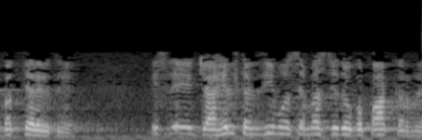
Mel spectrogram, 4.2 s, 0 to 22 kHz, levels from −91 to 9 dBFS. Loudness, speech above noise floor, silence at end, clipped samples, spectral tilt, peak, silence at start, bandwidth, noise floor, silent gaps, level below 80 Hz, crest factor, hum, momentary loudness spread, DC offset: -22 LUFS; 24 dB; 0 s; under 0.1%; -11 dB/octave; -4 dBFS; 0 s; 5 kHz; -45 dBFS; none; -50 dBFS; 18 dB; none; 14 LU; under 0.1%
